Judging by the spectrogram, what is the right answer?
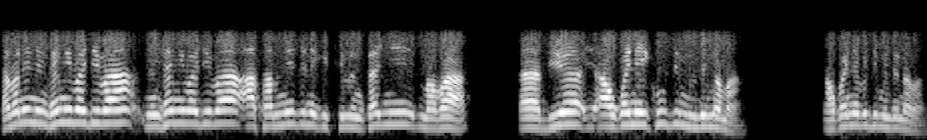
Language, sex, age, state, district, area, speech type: Bodo, male, 45-60, Assam, Kokrajhar, rural, conversation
